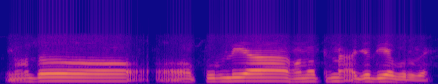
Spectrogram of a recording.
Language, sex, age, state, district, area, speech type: Santali, male, 45-60, West Bengal, Purulia, rural, conversation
